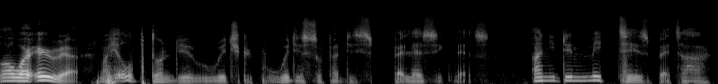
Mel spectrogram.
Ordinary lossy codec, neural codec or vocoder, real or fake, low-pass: none; codec, 24 kHz, 0.9 kbps, WavTokenizer, medium speech release version 2; fake; none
